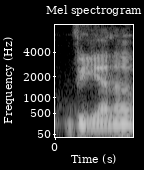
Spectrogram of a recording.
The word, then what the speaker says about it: Vienna: town in south Georgia is spelled like Vienna but it's Vienna not far from Dublin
